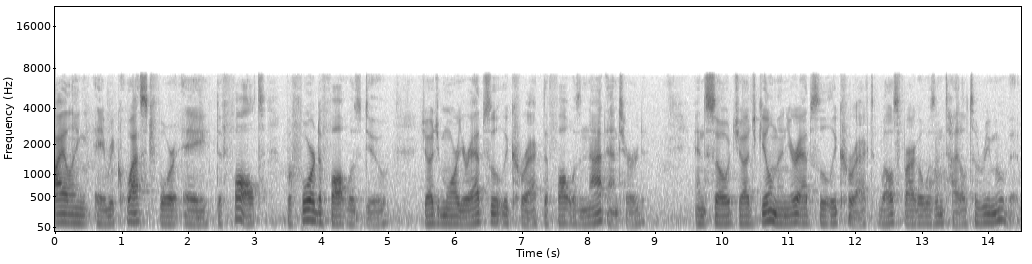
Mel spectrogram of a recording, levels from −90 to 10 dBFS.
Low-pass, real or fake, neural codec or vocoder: 7.2 kHz; real; none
